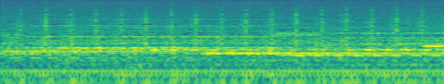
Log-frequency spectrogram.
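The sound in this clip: An alarm clock sitting on a stove ticks in a steady, even rhythm of many quiet, crisp ticks over faint background noise.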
